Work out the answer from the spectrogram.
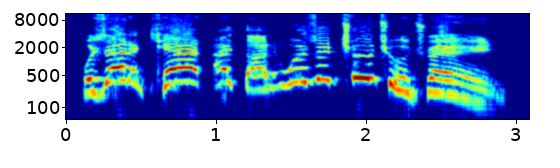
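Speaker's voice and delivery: high, loud innocent excuse; clueless grandpa. Retold or imitated. Grandpa excusing the cat killing, high and clueless. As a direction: play dumb like a doddering old man.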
